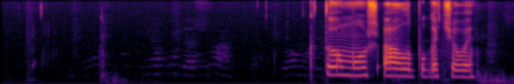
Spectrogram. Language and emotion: Russian, neutral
